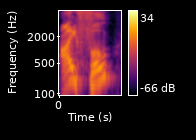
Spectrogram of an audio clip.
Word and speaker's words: Eiffel: anyway it's a long story okay but it's eiffel everyone's pronounced it iphone the point is you and i have got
